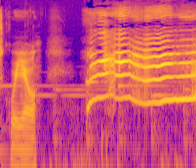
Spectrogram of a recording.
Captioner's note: pig squealing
